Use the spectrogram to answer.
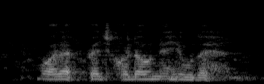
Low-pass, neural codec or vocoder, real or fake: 7.2 kHz; none; real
